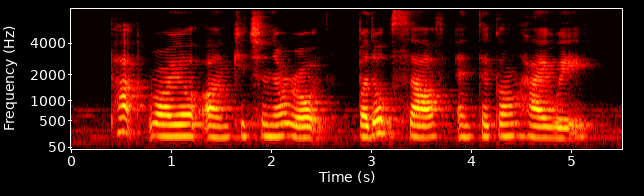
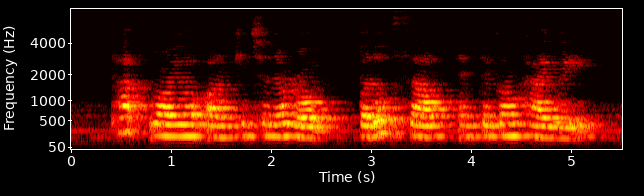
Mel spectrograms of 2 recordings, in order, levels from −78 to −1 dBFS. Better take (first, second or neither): first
